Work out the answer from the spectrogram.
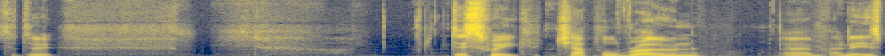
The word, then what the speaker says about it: Roan: do this week Chapel ran um and it is pronounced ran I've made the mistake of uh saying it as Rowan like a two syllable you know one and a half syllable thing but it's not it's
